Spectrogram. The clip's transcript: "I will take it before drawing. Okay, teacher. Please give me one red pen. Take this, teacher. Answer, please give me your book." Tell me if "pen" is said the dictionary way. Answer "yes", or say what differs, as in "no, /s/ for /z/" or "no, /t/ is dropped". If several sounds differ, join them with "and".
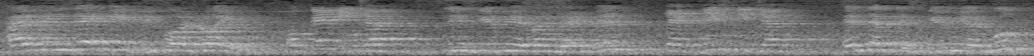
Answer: no, /l/ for /n/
